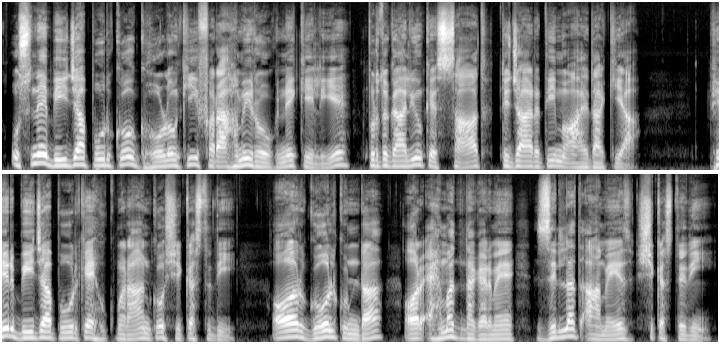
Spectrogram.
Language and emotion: Urdu, neutral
